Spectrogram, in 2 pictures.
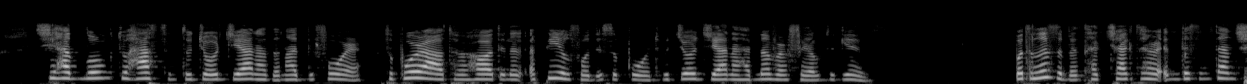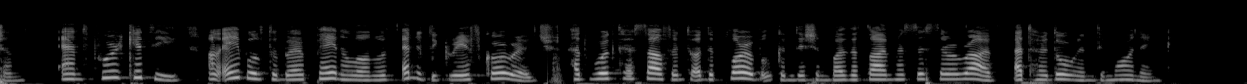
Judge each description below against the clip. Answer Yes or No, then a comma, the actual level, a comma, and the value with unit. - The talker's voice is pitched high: Yes, high, 230 Hz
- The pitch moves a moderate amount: Yes, average, 3.4 semitones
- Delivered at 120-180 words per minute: Yes, average, 165 wpm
